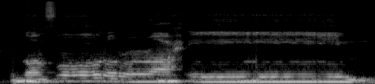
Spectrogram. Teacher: Ada di sini contoh yang kedua yaitu tanwin menghadapi ro, yang mana ro ini termasuk kepada idgham bila gunah, ya otomatis membacanya masuk doang tapi tidak didengungkan.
